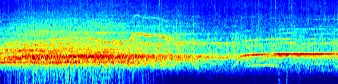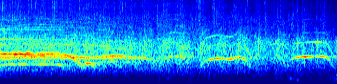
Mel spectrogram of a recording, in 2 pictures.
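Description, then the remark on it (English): A large audience roars with sustained cheering, high-pitched screams and whoops over steady applause as Felicia Day is brought up, loud at first, then easing slightly while shrieks keep rising above the clapping. “You guys screech really well together. That's like, good screaming.”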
